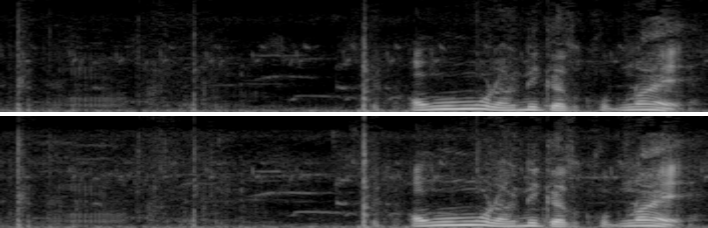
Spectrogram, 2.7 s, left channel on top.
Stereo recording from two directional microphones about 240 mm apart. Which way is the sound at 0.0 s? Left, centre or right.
Centre.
